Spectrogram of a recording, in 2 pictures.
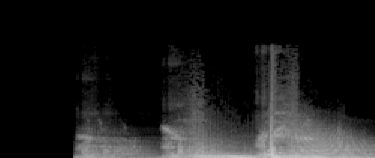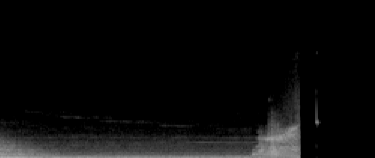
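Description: Lightsabers swing with a loud whoosh and slowly fade.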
